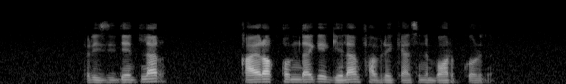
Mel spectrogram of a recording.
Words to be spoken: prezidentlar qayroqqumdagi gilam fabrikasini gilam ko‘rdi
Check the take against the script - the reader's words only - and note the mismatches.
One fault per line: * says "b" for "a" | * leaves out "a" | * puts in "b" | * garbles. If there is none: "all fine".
* says "borib" for "gilam"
